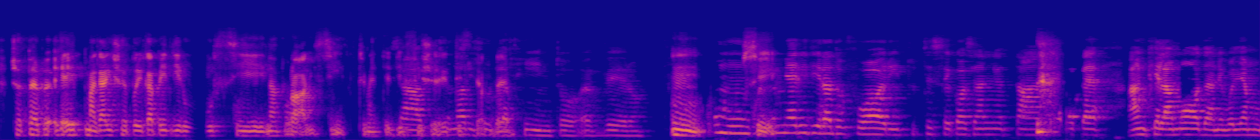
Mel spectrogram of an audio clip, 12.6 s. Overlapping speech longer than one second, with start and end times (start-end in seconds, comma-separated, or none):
3.8-5.2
